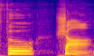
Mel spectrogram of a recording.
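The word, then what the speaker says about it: Fourchon: coastal Louisiana, hashtag HJB, it's Fusha with a silent N there.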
